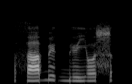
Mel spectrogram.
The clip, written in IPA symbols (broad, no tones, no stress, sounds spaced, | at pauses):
θ a ɓ y ɡ͡b y j o s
